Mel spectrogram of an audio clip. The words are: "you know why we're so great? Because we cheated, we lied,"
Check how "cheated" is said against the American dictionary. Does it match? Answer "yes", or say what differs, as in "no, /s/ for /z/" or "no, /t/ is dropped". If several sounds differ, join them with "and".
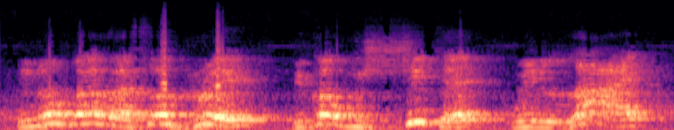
no, /ʃ/ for /tʃ/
